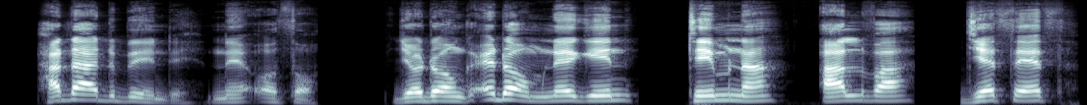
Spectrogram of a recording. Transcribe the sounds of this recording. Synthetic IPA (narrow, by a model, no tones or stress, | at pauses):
hadadbendḛnɛʔɔt̪ɔ̰ | d͡ʒɔdɔŋɡɛdɔmnɛɡɪn | tɪmnaː | lva | d͡ʒɛt̪ɛt̪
